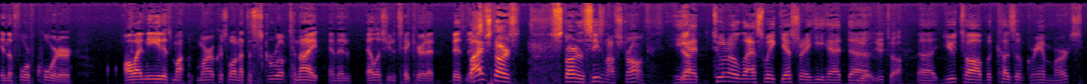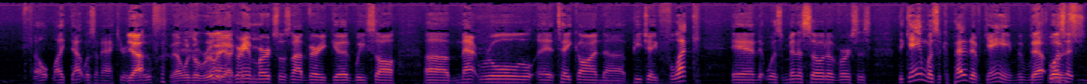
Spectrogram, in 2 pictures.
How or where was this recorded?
busy venue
